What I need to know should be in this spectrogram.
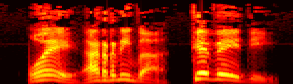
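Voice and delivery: loud hail up to the masthead; calling aloft. Acted. Captain hailing the lookout aloft, loud call. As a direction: bellow the question up the mast.

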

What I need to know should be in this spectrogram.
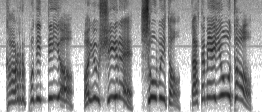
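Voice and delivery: very high, loud screamed demands; trapped man bellowing at a high pitch; furious yell. A narrator's reading. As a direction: scream to be let out, enraged.

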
